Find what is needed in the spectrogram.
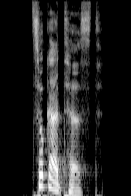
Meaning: inflection of zuckern: 1. second-person singular preterite 2. second-person singular subjunctive II
- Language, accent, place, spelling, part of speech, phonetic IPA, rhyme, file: German, Germany, Berlin, zuckertest, verb, [ˈt͡sʊkɐtəst], -ʊkɐtəst, De-zuckertest.ogg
